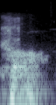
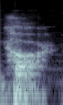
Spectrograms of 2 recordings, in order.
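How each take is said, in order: First: The word is said in a Boston accent. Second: The word is said in a general accent. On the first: "like in Boston, when they say the word car ... they say car with a K" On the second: "they don't say car"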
